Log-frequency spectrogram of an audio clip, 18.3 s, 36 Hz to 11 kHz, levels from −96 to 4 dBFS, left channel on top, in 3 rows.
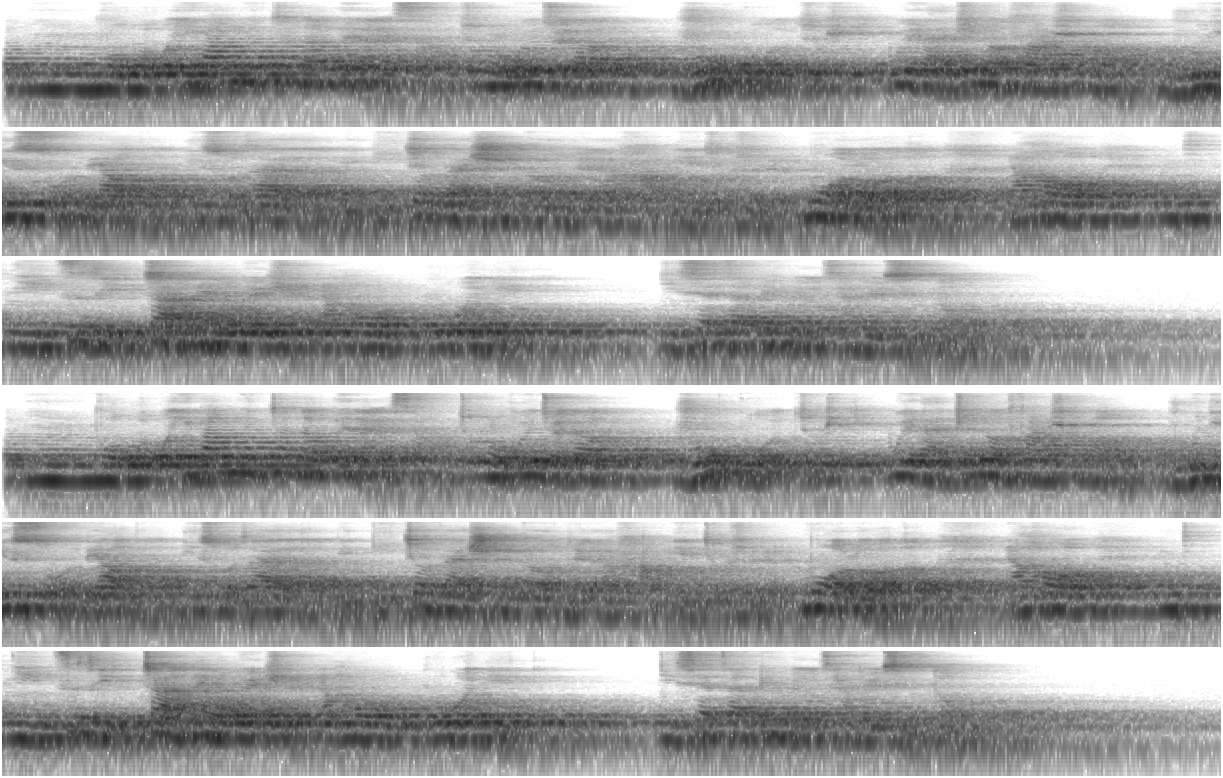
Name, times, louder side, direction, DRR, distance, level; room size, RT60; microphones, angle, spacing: voice 1, 0.1-3.1 3.3-14.8 15.4-16.9, right 1 dB, 65° right, -6 dB, 1.5 m, -22 dB
5.3 x 4.8 x 4.4 m, 3.0 s
head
